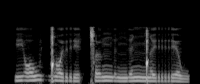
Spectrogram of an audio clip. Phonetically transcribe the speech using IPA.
j ɔ w ŋ͡ǃ ɔ rʲ e ǀ ø ŋ e ŋ e ŋ͡ǃ e rʲ ɛ w

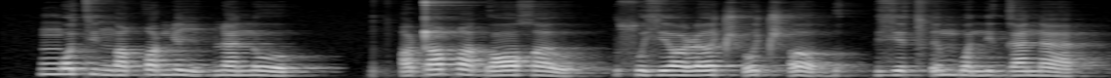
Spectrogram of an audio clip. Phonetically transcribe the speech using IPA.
ŋ ɔ tʲ ɒ ŋ əː qʷ ʌ ɡ ɳ i | ɳ æ n ʊ | t͡sʼ ɑ ʈ ʌ qʷ æ ɡ ɒː χ ɜ ʊ̯ | sʷ ʌ zʲ ɒː ɭ ɜ t͡ʃʼ ʊ t͡ʃʼ ʌ ɡ | zʲ ɒ t͡sʼ ɪ m b ɒ nʲ ʌ ɡ æ n æ

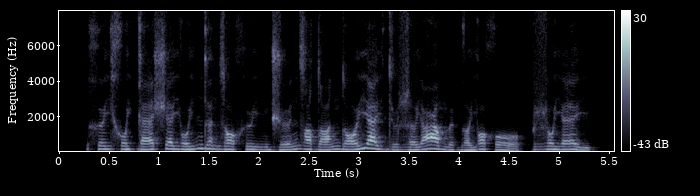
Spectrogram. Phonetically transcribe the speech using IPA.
x ø j x o j ɡ æ ʃ ɛ j o j n d ə n z ɔ x ʉ j n d͡ʒ ø n z ə dˤ o n d ɔ j æ j d ʉ ɮ ə j ʕ ʌ m ø ɡ ʌ j ɔ x o | ɮ o j ɛ j

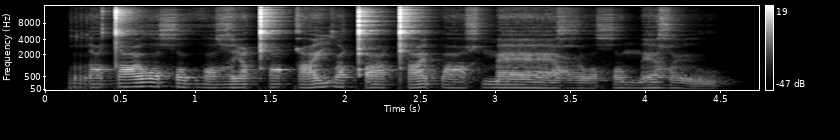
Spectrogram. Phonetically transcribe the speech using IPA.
r ɔ tˤ oː χ u ɦ ɔ ʁ i qʰ ɔ q æ j u qʼ ɵː qʰ ɛ p ɑː χ m æː ʕ o χ o m ɛ ʁ ø u̯

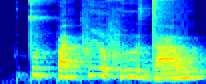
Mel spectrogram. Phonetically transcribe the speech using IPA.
t̪ u˥˨ t̚ p a˧˥ t̚ f i˥˨ ə̯ f ɯː˥˨ d a˧˥ w

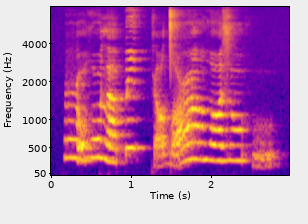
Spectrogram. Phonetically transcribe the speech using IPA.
ʕ ṵ˧ ðˤ u˧ l a˩ p ĩ˥ kː a̰˩ dˤ ṵ˩ ʕ ã˧ ðˤ ɜ˧ z ɔ̃˧ x ṵ˩

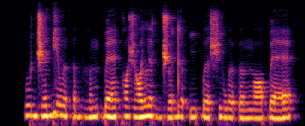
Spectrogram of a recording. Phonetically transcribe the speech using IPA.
u d͡ʒ ɘ ɡʲ ɛ w ɵ θ ə bʱ ɵ m ɓ ɛ ɡ ɔ ʒ ɔ lʲ ɔ d d͡ʒ ɵ d ɵ ʔ i ɓ ə ʃ i w ɵ ʔ ɵ ŋ ɔ ɓ ɛ

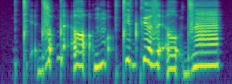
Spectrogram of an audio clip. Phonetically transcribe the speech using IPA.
tʲ ɛ̰˧˩ d z ɔ̰˥ d æ̰˥˧ ʁ ɑ̰˧ d m ɔ̰˥˧ tʲ ə˥˧ d kʲ ʌ˥˧ z ɛ̰˥˧ ʁ ṵ˧˩ d z æ̃˥

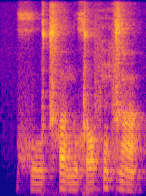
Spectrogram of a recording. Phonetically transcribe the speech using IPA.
x uː˨ t͡sʰ ɐ˦˨ n u˨ x ɾ ɔ˦ f ũ˦ f z ã˨

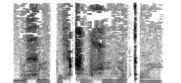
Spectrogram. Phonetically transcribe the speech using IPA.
w y˥ χ j ɪ˧˥ l p o˩˧ χ ʈ͡ʂ ə˞˩ l x e˧ l e˥ l qʼ ẽ˩

